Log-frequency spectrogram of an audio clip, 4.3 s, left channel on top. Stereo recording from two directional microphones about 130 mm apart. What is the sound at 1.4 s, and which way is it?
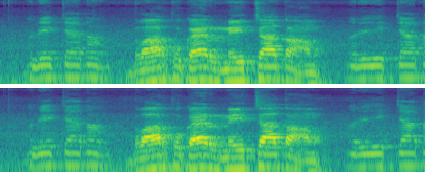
A man's voice, 15° right (ahead or behind).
